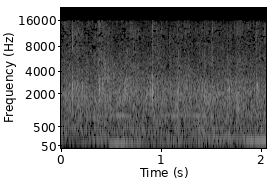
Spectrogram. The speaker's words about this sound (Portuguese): Irmãos, nós batizamos 10 pessoas no domingo aqui. Quem pode dar um glória a Deus por isso? Aplaudo o Senhor pela vida dos irmãos que tomaram decisão.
